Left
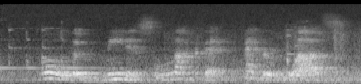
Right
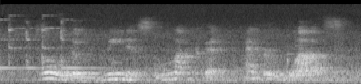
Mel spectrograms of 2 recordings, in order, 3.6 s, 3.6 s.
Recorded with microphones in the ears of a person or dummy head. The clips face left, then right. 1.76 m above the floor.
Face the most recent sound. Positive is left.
turn(degrees=55)  # may be behind; listen again after turning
